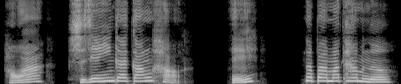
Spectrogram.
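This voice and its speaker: Gentle, slightly high-voiced young wife. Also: female voice, animated, moderate pace, dry recording, clean studio sound. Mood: pleased. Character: gentle young wife, cancer survivor, putting on brave face. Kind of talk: radio drama acting.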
